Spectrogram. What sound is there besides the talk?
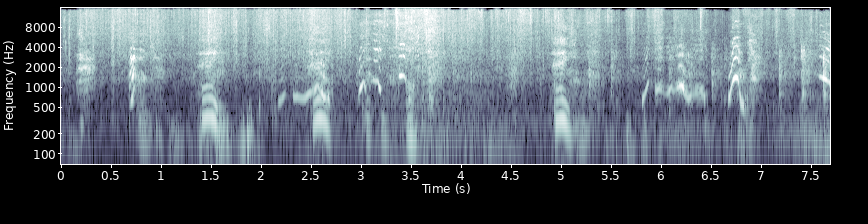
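dog vocalizing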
